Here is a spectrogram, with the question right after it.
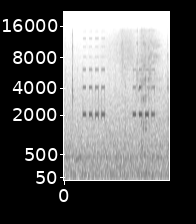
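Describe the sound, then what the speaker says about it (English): A small timer alarm beeps in two bursts of four quick high-pitched tones, set against a quiet room during a live chess lesson. "The little button, the little timer told me that time is up."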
